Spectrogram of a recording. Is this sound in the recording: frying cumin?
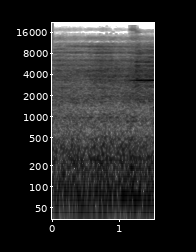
no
